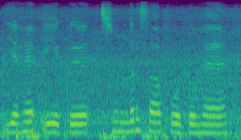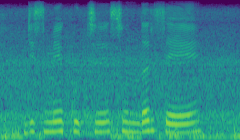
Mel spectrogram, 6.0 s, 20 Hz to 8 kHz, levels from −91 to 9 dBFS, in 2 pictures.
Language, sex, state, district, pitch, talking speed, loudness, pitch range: Hindi, female, Haryana, Rohtak, 185 Hz, 100 wpm, -15 LUFS, 175-205 Hz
